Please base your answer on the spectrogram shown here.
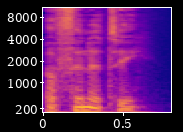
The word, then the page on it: affinity: British English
